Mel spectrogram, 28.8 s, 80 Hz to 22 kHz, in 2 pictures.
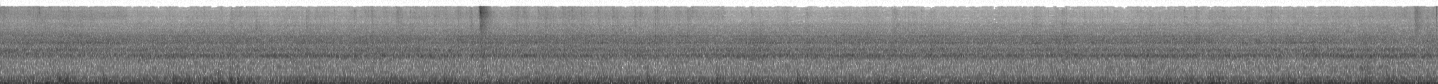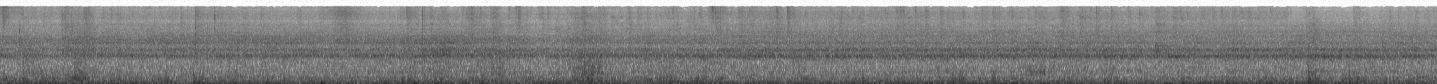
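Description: JR Central 313 series electric train running steadily at speed, heard from inside the leading car: a continuous rumble of wheels on rail with a faint steady whine above it.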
